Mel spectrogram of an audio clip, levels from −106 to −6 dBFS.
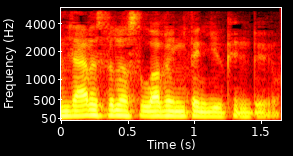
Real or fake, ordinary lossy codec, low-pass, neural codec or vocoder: fake; MP3, 32 kbps; 5.4 kHz; codec, 16 kHz, 1 kbps, FunCodec, trained on Chinese and English, 50 frames a second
